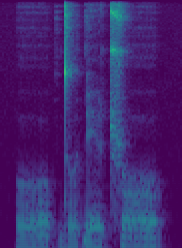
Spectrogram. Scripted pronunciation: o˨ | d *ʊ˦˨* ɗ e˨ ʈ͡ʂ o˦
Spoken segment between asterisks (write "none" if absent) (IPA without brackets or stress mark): ʊ˨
